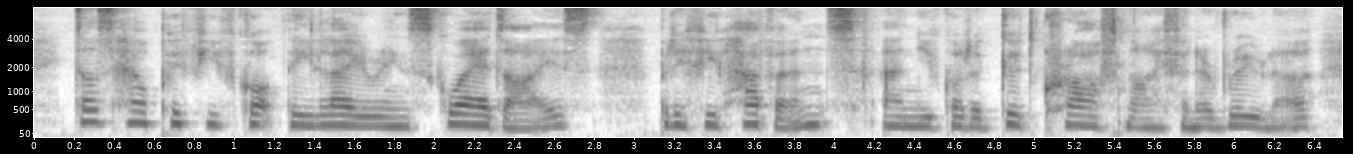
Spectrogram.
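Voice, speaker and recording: A soft-spoken, somewhat breathy woman's voice in a British accent, dark and mellow in tone, with fairly even intonation, a moderate pace and a very clean recording over a silent background. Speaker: craft tutorial maker. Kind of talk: tutorial. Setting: at home.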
